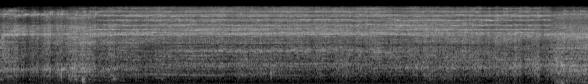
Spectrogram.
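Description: Handheld angle grinder cutting a natural flagstone: the motor's high whine over the gritty rasp of the disc in stone, starting abruptly and running steadily.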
